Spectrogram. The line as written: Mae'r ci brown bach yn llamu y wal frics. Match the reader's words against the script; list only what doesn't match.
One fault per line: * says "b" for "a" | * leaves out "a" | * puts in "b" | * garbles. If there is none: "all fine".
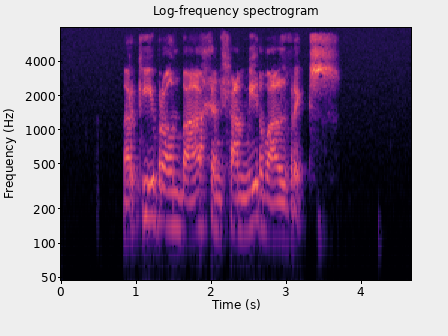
all fine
